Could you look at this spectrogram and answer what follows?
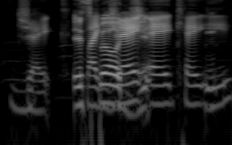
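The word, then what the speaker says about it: JVKE: want to put money on this you've heard j a k e it's well no it's spelled j v k e first of all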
